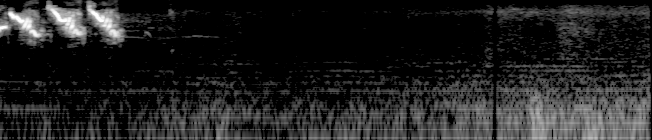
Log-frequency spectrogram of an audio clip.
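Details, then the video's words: Coleiro (Double-collared Seedeater) tui tui song, recorded with a female to train males: three quick, descending, slurred high whistles in half a second, then low background rumble. "MELHOR COLEIRO TUI TUI PARA ENCARTE DE COLEIRO 🟢🟢 ÁUDIO COM FÊMEA"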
